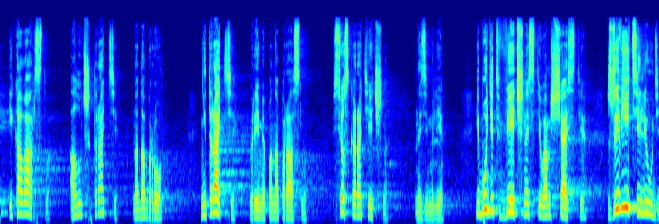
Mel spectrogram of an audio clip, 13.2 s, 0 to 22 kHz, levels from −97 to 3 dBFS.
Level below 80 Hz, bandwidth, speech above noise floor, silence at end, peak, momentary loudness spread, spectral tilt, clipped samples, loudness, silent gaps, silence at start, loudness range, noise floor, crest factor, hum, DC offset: -78 dBFS; 15.5 kHz; 36 dB; 0 s; -10 dBFS; 17 LU; -2.5 dB/octave; under 0.1%; -34 LUFS; none; 0 s; 9 LU; -70 dBFS; 24 dB; none; under 0.1%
